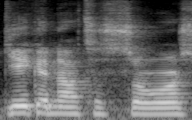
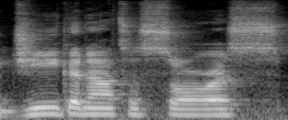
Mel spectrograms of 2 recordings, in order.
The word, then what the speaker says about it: Giganotosaurus: inaccuracies because for starters the giganotosaurus or the g ganatasaurus whichever is your preferred pronunciation of the dinosaur um lived 30 year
